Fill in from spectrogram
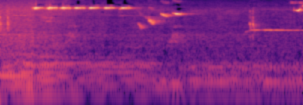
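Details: A blood-breasted flowerpecker (tledekan gunung), said to respond in the morning and afternoon, gives a rapid run of piercing high ticks, then a few short whistled slurs and one long thin tone over a low rumbling background.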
